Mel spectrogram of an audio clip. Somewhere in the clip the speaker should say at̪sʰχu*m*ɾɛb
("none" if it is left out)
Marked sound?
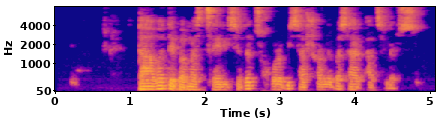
none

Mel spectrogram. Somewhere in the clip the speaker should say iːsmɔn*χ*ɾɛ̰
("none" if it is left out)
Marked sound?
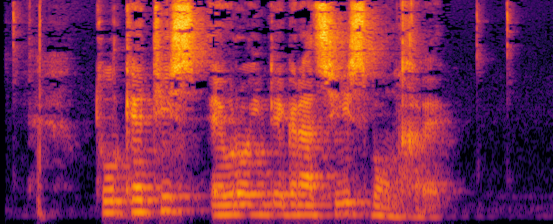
χ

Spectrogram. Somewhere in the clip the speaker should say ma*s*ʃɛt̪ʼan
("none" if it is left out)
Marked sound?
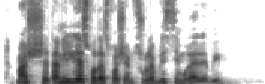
ʃ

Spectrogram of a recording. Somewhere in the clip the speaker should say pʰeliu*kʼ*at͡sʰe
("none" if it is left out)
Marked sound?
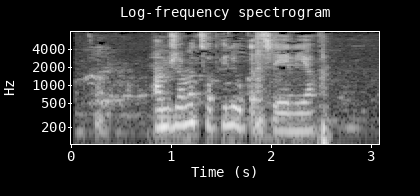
kʼ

